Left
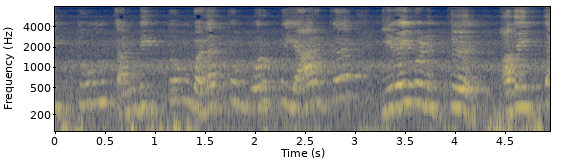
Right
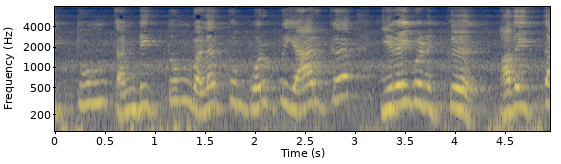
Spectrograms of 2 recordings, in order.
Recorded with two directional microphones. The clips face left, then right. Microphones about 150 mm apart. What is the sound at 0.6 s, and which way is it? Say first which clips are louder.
A woman's voice: right 9 dB; 90° right.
